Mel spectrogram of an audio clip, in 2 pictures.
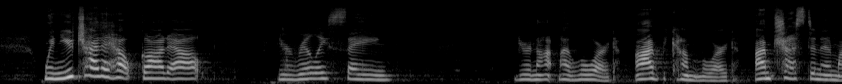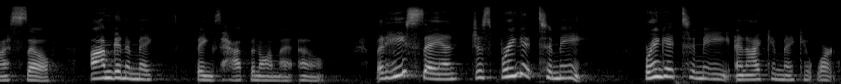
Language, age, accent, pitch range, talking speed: English, 50-69, American, 215-290 Hz, 170 wpm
